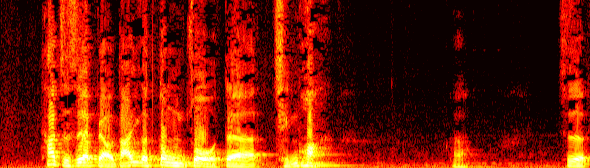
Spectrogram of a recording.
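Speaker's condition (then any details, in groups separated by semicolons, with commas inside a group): No condition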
